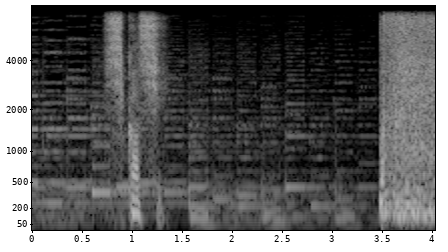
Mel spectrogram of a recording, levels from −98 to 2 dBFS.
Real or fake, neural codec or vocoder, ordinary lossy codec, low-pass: real; none; none; 7.2 kHz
